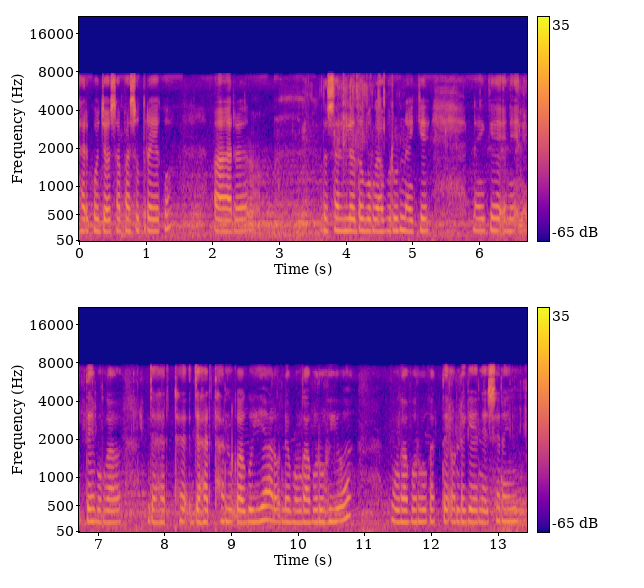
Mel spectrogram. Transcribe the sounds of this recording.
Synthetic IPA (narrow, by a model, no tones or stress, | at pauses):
ɦɛɾkɔd͡ʒɔʔsapʰasut̪ɾajakɔ | aɾ | d̪ɔsaɾɾilɔʔd̪ɔbɔŋɡabuɾunajkɛ | najkɛɛ̰nɛʔnɛ̰ʔt̪ɛbɔŋɡa | ɾʰd͡ʒaɦɛɾt̪ʰankɔaɡuɦijaːɾɔnɖɛbɔŋɡabuɾuɦujuʔa | bɔŋɡabuɾukat̪ɛʔɔɳɖɛɡɛːnɛt̪̚sɛɾaɲ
